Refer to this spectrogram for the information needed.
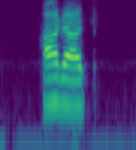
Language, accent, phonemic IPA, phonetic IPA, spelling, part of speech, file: Armenian, Eastern Armenian, /ɑˈɾɑt/, [ɑɾɑ́t], արատ, noun, Hy-արատ.ogg
- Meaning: 1. bodily flaw, defect (in humans) 2. mental flaw, vice 3. flaw, defect (in things) 4. stain, blemish, spot, smear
